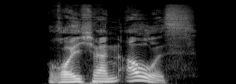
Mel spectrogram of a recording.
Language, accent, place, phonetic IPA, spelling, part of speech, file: German, Germany, Berlin, [ˌʁɔɪ̯çɐn ˈaʊ̯s], räuchern aus, verb, De-räuchern aus.ogg
- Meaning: inflection of ausräuchern: 1. first/third-person plural present 2. first/third-person plural subjunctive I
